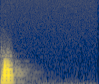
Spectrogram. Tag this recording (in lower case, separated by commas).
music, musical instrument, brass instrument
